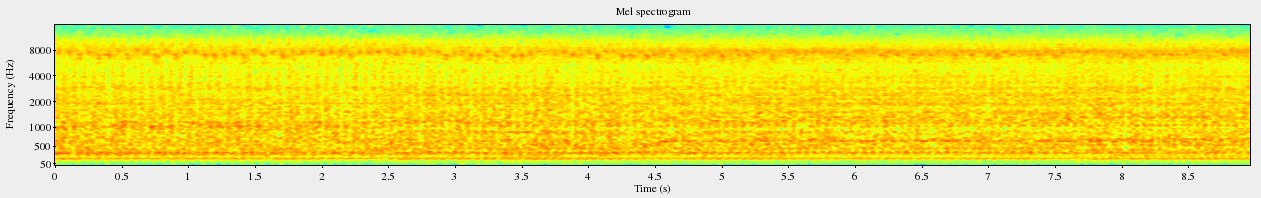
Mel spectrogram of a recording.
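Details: Woods 6180 zero-turn mower, 18 hp Briggs & Stratton Vanguard, after carb cleaning: steady, even buzzing idle with no misses, surges or knocks once the air filter top was removed; owner suspects a plugged, oil-saturated filter.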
